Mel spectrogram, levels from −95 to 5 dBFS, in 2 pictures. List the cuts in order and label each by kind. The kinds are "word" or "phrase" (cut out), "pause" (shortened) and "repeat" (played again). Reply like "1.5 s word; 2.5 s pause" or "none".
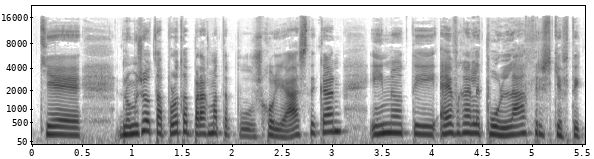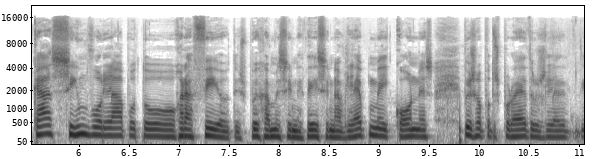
4.5 s word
